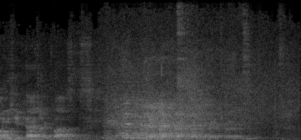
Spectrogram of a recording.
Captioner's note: laughter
